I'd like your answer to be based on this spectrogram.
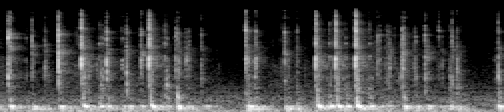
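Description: Fingertips with long natural nails type rapidly on a full-size black plastic computer keyboard with plastic keys and a hollow housing. The result is a fast, uneven run of short, dry clicks and clacks with a hollow low thud under bright tapping edges. A brief pause falls midway before the typing resumes.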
